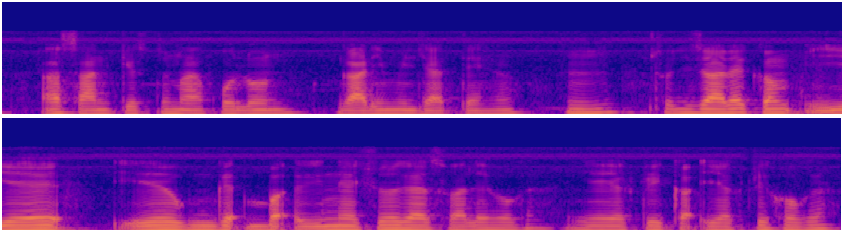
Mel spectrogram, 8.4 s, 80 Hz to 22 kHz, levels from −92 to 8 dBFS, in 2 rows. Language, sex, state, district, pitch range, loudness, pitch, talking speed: Hindi, male, Bihar, Muzaffarpur, 120-130 Hz, -32 LUFS, 125 Hz, 185 wpm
